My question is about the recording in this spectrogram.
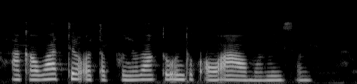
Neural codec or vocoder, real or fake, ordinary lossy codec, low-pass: codec, 16 kHz, 4 kbps, FunCodec, trained on LibriTTS, 50 frames a second; fake; Opus, 64 kbps; 7.2 kHz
